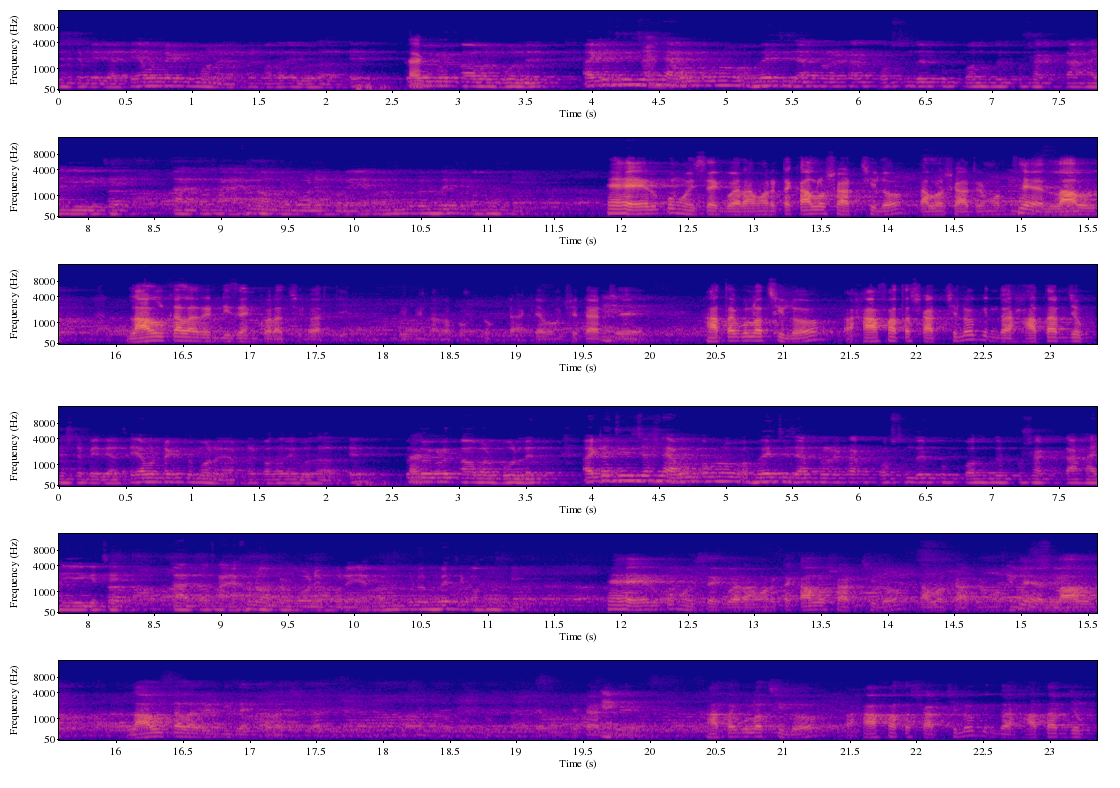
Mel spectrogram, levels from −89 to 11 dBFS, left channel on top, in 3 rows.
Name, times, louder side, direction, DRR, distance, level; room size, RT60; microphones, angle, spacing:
voice 1, 0.0-2.3 2.6-6.5 6.8-8.3 8.6-11.3 14.9-15.4 19.6-20.0, right 2 dB, 50° right, 2 dB, 1.0 m, -42 dB
sound 1, 8.2-21.6, right 3 dB, 35° right, 0.5 m, -49 dB
voice 2, 11.9-15.6 16.1-17.6 18.1-18.7 19.0-20.0 20.4-23.3, left 7 dB, 60° left, 13 dB, 0.3 m, -33 dB
13.5 x 5.7 x 2.7 m, 1.2 s
head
